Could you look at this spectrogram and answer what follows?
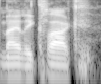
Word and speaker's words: Maylee Clark: And Maylee Clark is the correct way of pronouncing it, otherwise a grandmother will be onto me.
